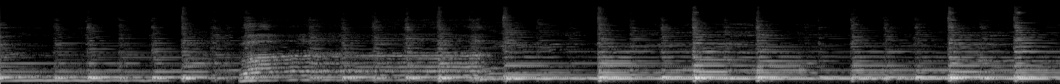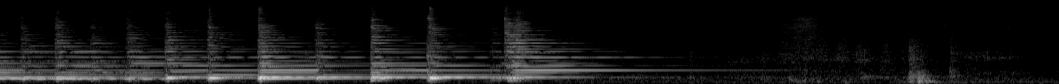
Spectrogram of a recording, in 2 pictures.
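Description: Ukulele strumming the closing chords of a song, with a held sung note in the first few seconds. The last chord rings out and fades away about three-quarters of the way through, followed by near silence and one faint knock.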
